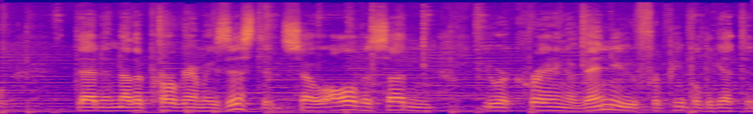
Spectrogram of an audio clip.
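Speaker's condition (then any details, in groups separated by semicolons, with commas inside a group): No condition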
